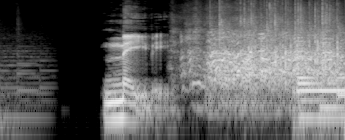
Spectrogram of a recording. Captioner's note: laugh track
